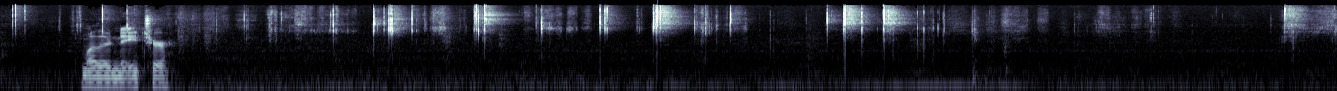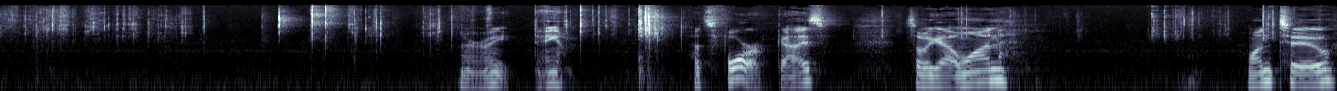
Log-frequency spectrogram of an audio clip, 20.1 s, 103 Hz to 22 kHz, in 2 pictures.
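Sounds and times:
low steady hum: 0.0 - 20.0
plastic connectors clicking: 1.7 - 7.2, 9.5 - 15.2.

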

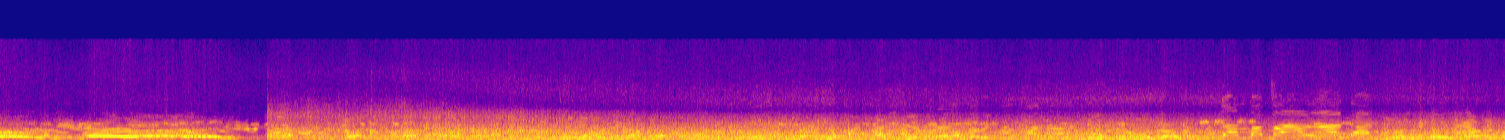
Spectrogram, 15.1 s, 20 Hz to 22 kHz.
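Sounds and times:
crowd of men shouting and cheering: 0.0 - 15.0
dense crowd babble: 0.0 - 15.0.

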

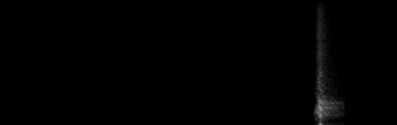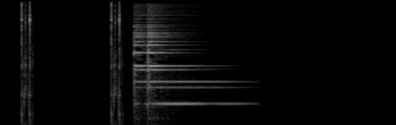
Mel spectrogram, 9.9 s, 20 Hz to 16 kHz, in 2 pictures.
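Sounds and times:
bright bell chime ding: 6.6 - 8.2.

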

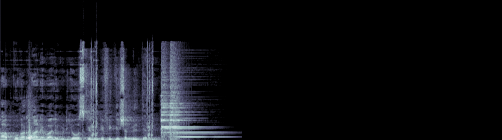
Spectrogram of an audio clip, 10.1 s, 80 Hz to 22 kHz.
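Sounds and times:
bell ding: 3.2 - 4.9.

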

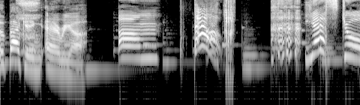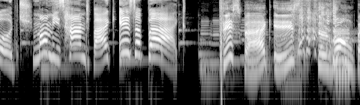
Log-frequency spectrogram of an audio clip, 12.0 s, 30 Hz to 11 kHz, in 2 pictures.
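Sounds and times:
light background music: 0.0 - 12.0
cartoon character voices: 3.2 - 3.8.

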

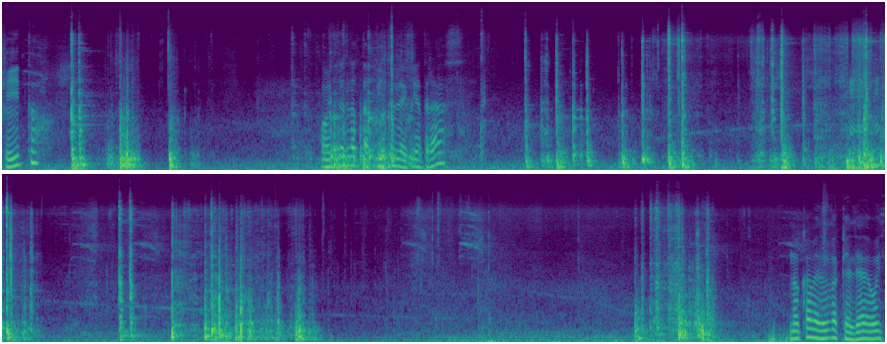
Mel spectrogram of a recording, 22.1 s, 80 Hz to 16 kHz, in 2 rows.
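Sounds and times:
wooden cart knocking and rattling: 0.9 - 2.6, 6.6 - 11.6, 12.5 - 15.4, 19.0 - 20.1.

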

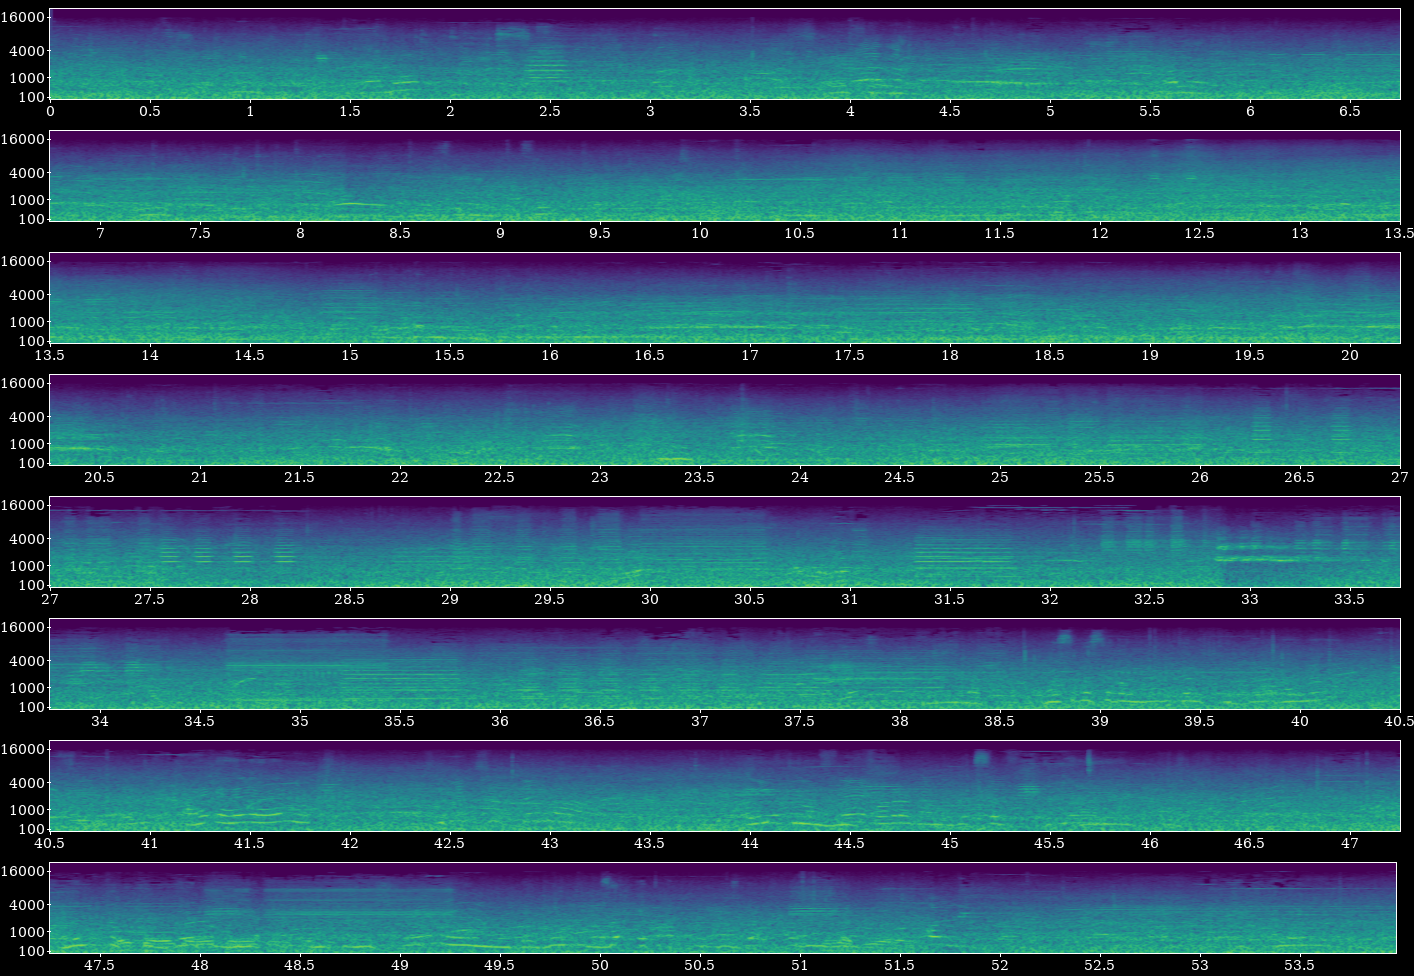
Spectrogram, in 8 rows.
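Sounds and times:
engines din: 0.0 - 27.6
people's voices: 0.0 - 53.9
road traffic: 0.0 - 53.9
car horns honking: 6.0 - 8.0, 10.0 - 18.5, 24.9 - 38.5, 47.4 - 53.8.

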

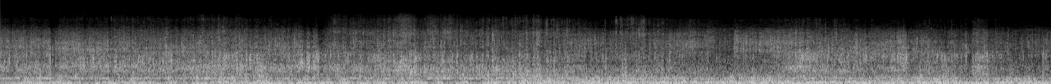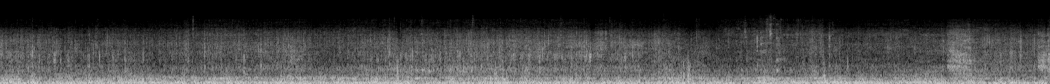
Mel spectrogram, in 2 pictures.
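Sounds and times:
bike tyres on gravel: 0.0 - 21.0
wind rushing over microphone: 0.0 - 21.0.

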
